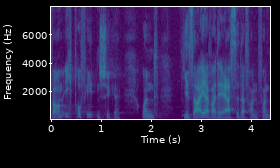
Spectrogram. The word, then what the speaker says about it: Jesaja: Jesaja, ein wunderbarer Name. Man könnte auch sagen Jesaja. Also die Hebräer sagen immer Endbetonung Jesaja äh, heißt Gott, ähm, der Herr ist meine Rettung, der Herr ist Heil, der Herr hilft.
